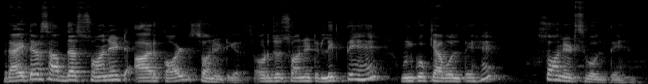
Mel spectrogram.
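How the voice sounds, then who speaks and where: A man teaching English literature. He reads definitions slowly and explains them with questions to the listener. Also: on the high side, very animated. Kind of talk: classroom-style lecture mixing Hindi and English.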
